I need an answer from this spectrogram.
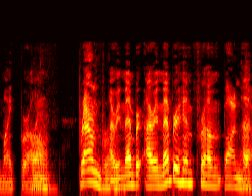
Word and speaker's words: Braun: I was like, well, this is spelled Braun, but he says Brown, and he's really awful.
